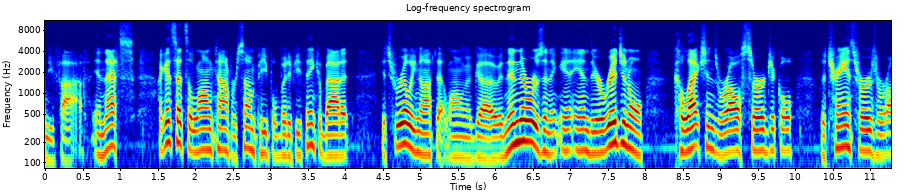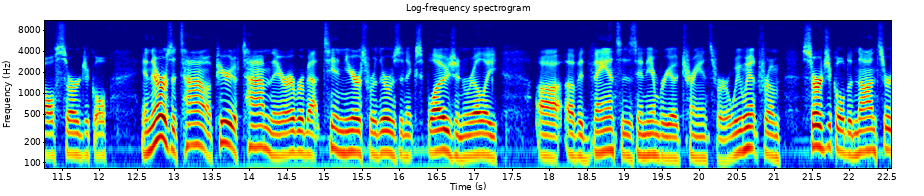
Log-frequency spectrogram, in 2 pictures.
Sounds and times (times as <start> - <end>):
Speech: 0.0 - 22.5.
